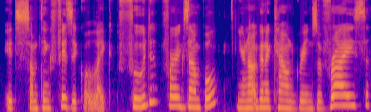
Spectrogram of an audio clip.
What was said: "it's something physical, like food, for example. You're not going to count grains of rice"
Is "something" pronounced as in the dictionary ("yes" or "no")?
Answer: yes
